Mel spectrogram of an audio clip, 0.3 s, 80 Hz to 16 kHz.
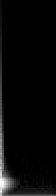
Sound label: TOM, Fricke MFB 501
